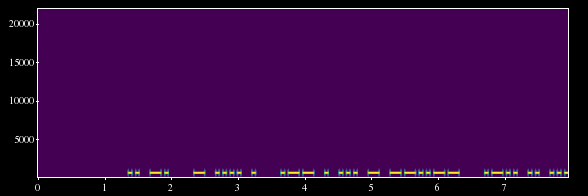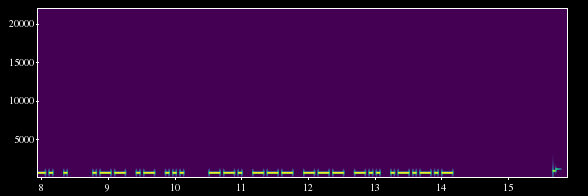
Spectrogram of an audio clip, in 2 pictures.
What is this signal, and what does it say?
Morse code, heard as a keyed tone, about 22 wpm, 700 Hz. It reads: IN THE WEST, LIFE WAS GOOD.
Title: Sentences from Top 1000 Words - Review Part 2 - 22wpm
